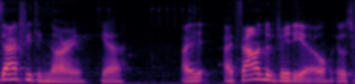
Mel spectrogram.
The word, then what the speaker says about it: Tignari: People say Tainari because it's one H away from the first part being like thigh or Thai. But yeah, Tignari is proper pronunciation.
